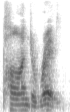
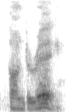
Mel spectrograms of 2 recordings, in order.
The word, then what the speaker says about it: Pend Oreille: It's spelled Pin Ray, no, or Pin Rai, but it's per, it's pronounced Pend Oreille. – Pend Oreille.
